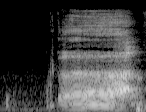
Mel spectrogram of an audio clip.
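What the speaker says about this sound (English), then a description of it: "Allow me to burp for a second." A single loud, drawn-out human burp, voiced and rasping, rising after a short pause and sustained for about a second close to the mic.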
